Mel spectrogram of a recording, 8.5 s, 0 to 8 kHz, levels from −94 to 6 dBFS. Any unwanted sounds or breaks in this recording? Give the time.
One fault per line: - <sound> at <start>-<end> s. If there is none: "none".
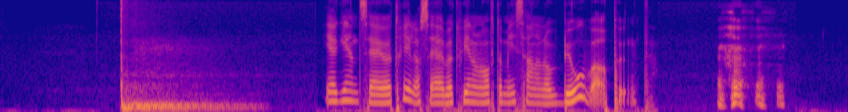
- thud at 1.2-2.7 s
- laugh at 7.2-7.9 s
